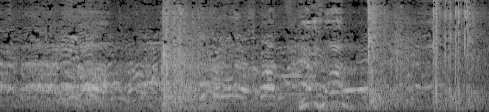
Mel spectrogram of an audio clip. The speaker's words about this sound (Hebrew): בתמונות שמלוות את הקולות האלה אפשר לראות מאות צעירים הם עומדים בצפיפות, בפנים גלויות, חלקם חמושים בנשק חם, הם מניפים אותו באוויר, יורים באין מפריע. אלו תמונות משכם, שעה מכפר סבא. הלוויה של חמושים שנהרגו בעיר יום לפני כן בחילופי אש מול כוח ימ"מ ישראלי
